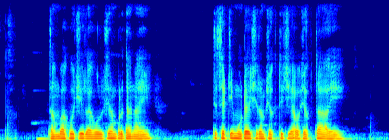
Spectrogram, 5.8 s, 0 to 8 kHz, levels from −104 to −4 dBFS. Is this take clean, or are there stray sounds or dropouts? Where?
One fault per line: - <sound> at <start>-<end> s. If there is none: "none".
none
